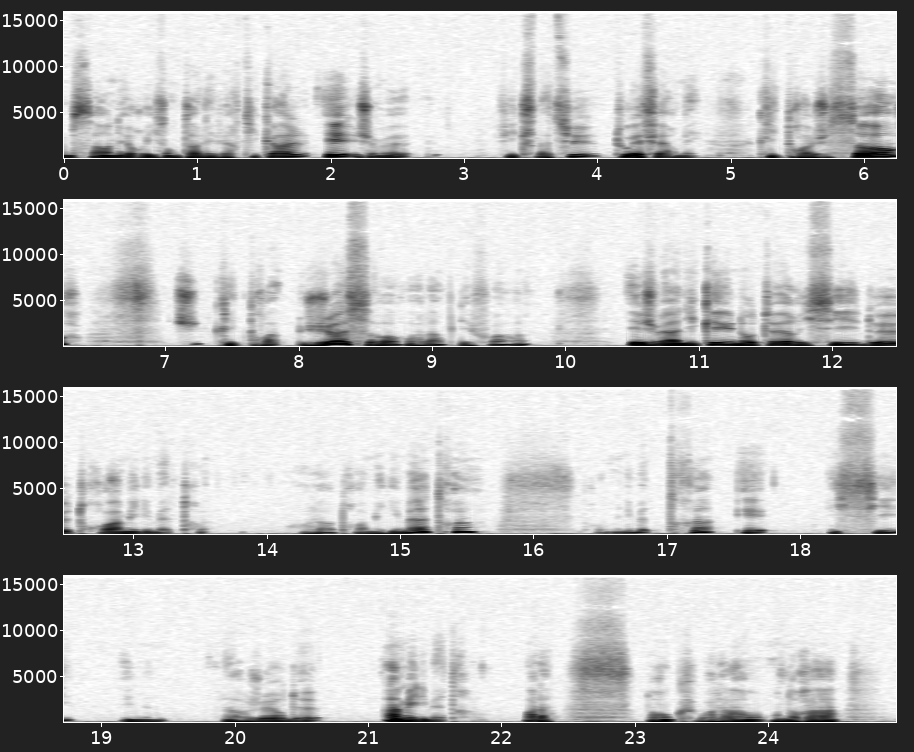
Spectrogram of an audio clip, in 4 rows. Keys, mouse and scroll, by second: 0.0 click, 2.7 click, 4.8 right click, 8.1-9.9 right drag, 9.9 click, 11.8 click, 13.4-14.1 typing, 16.7-20.0 drag, 20.8-21.6 typing, 21.8 Return.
